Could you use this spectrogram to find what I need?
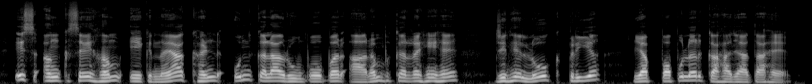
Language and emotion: Hindi, neutral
